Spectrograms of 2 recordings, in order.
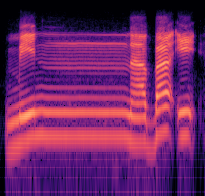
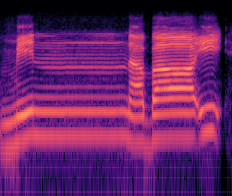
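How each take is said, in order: First: The vowel after the b is kept short. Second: The vowel after the b is drawn out long. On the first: The speaker calls it right. "ऐसा पढ़ना सही है" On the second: The speaker calls it wrong. "ऐसा पढ़ना गलत है"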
